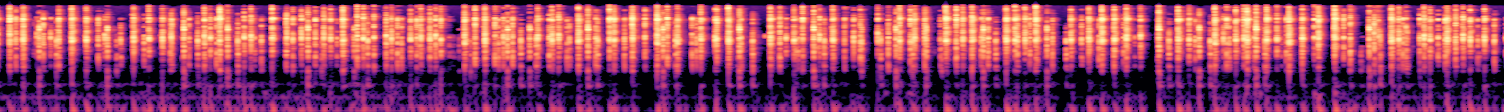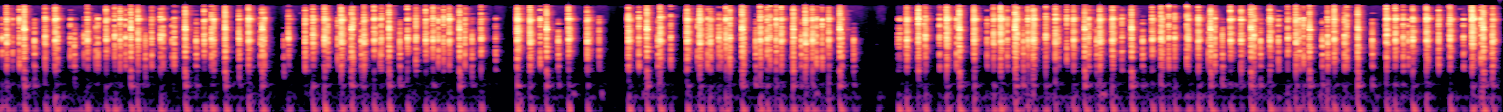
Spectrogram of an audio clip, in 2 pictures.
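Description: Continuous typing on a mechanical keyboard fitted with Flaming Skull Ice Blue tactile switches: a dense, rapid clatter of keystrokes, broken by a few short pauses about two-thirds of the way in.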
